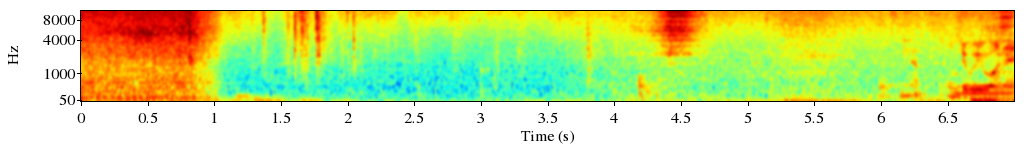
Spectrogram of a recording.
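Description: A man speaks faintly and calmly across a meeting room.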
